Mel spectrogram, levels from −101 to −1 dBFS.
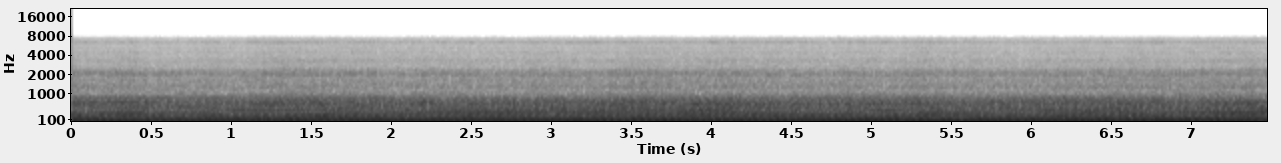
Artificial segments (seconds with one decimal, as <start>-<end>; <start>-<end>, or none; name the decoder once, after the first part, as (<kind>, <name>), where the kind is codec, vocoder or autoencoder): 0.0-2.1 (autoencoder, DAC-VAE); 3.0-3.9; 6.2-7.5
